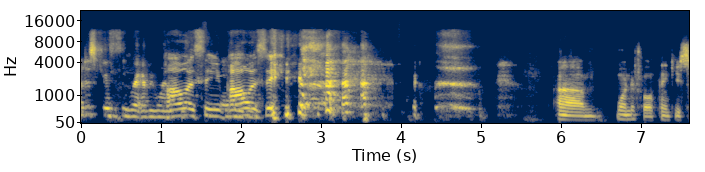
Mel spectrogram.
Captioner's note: chuckles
